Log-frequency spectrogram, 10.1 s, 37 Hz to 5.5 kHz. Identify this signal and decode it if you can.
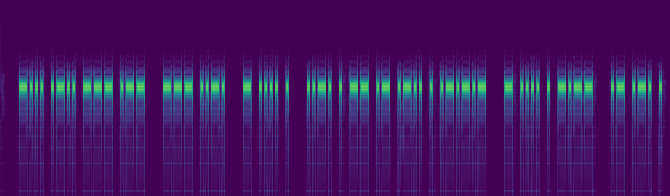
Morse code, heard as a keyed tone, about 30 wpm, 600 Hz. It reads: BLOW OF THE FEMALE. THEY ARE
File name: the old man and the sea / the old man and the sea 1 30wpm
